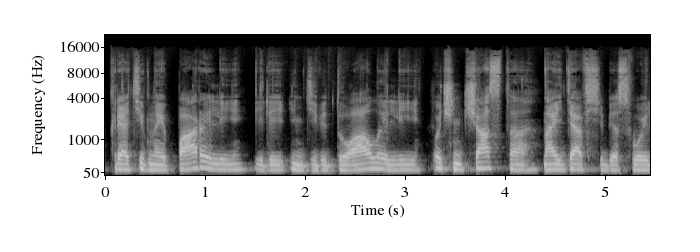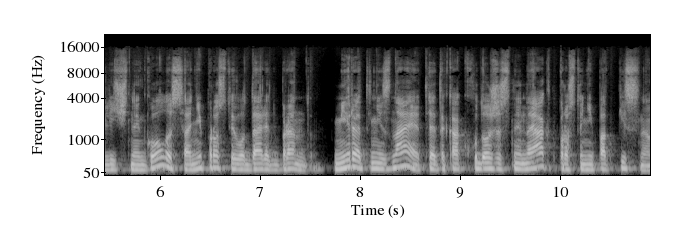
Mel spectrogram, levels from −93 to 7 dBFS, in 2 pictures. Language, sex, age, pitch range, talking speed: Russian, male, 20-39, 110-130 Hz, 165 wpm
